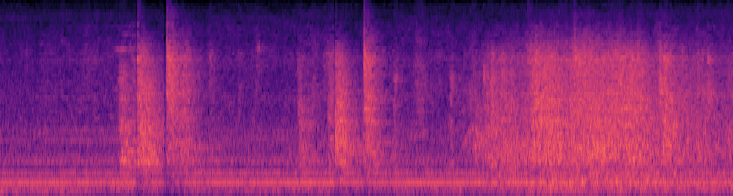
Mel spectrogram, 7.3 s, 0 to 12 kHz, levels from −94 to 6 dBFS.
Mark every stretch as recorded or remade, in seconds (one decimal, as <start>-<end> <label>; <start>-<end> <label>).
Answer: 0.0-7.3 recorded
